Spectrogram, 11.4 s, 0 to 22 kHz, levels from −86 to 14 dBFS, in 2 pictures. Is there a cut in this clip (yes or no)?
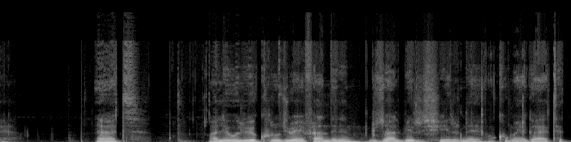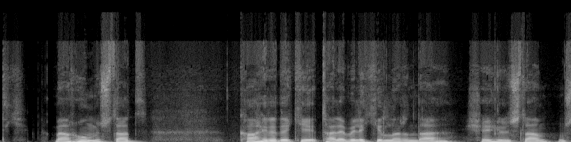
no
